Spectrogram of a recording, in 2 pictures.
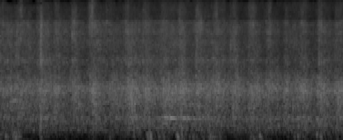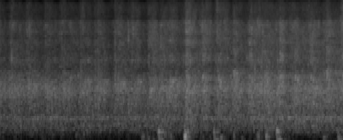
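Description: Audience applauding steadily, many hands clapping at once, with a sharp knock about eight seconds in.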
